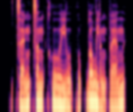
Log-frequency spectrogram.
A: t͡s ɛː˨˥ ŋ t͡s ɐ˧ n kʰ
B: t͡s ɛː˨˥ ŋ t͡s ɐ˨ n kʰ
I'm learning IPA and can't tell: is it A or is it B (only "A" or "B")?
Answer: A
